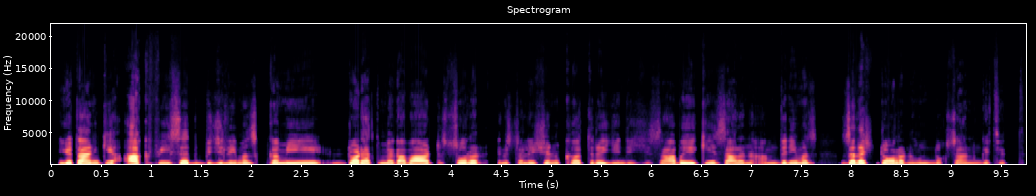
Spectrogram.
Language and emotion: Kashmiri, neutral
